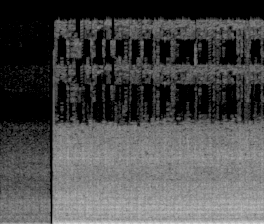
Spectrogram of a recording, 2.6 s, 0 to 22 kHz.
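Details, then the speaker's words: 2018 KTM Duke 250 left dead for a year, battery charged to 100% with smart charger and charger removed: engine catches at once and settles into an even, pulsing idle, starting and running normally. "Remove பண்ணிட்டு இப்ப ஆனே ஆகாம இருந்ததுதான் on ஆகுது."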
